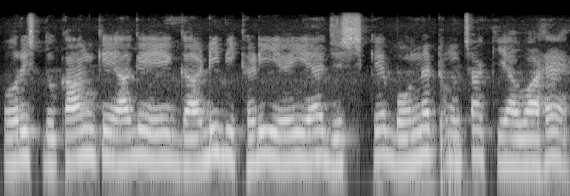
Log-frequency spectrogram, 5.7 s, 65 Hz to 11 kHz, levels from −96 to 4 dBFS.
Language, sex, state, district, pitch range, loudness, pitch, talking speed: Hindi, male, Rajasthan, Bikaner, 155-175 Hz, -16 LUFS, 165 Hz, 180 wpm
